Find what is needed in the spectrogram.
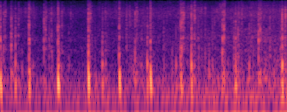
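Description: A small group clapping: a quick, irregular run of hand claps.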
